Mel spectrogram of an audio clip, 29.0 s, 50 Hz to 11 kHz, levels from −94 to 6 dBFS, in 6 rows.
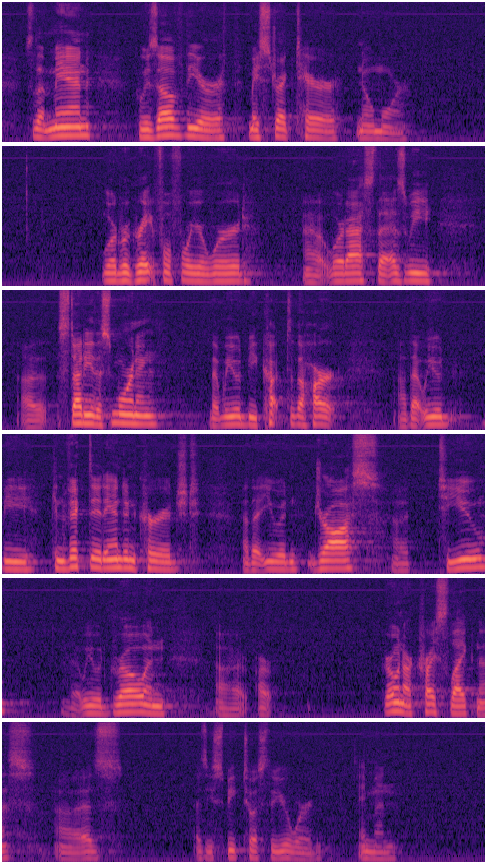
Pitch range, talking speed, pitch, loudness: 115-145 Hz, 155 wpm, 135 Hz, -30 LUFS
